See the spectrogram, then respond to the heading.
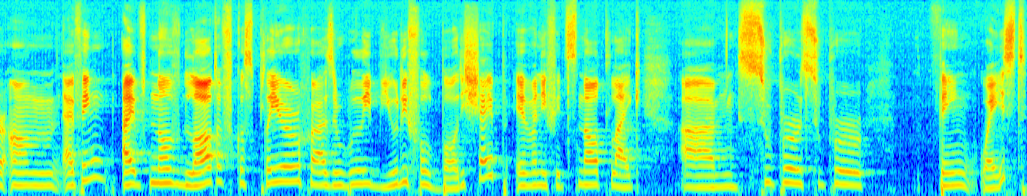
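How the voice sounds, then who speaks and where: Speaking at a fairly slow pace, a woman with a medium pitch uses lively intonation. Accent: French. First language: French. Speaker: cosplayer panelist. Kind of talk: panel discussion. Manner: halting, many fillers.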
